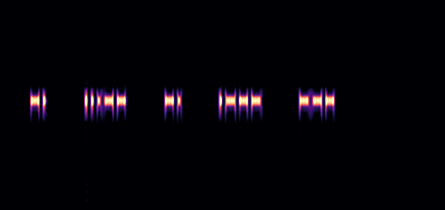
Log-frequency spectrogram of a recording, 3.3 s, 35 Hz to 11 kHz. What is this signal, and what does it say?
Morse code, heard as a keyed tone, about 48 wpm, spaced as for 23 wpm, 700 Hz. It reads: N3NJO
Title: USA Call Signs - 5 Characters - 4x Character Spacing - 50wpm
